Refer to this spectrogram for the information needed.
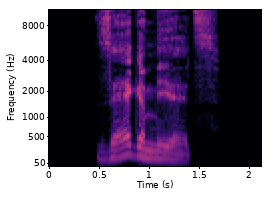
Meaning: genitive singular of Sägemehl
- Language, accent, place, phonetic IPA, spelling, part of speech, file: German, Germany, Berlin, [ˈzɛːɡəˌmeːls], Sägemehls, noun, De-Sägemehls.ogg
